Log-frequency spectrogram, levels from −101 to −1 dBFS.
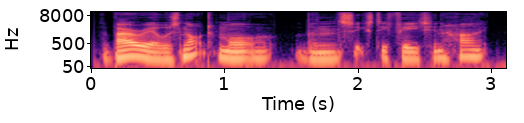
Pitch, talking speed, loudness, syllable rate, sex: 120 Hz, 190 wpm, -20 LUFS, 4.3 syllables/s, male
